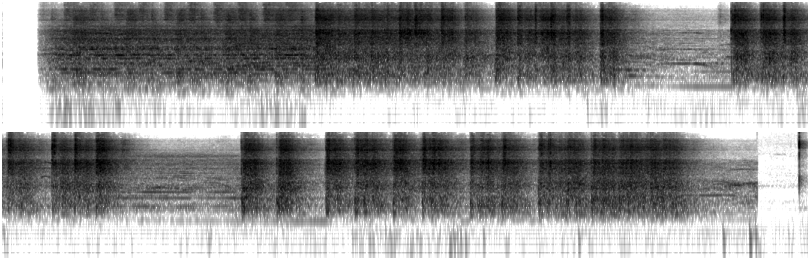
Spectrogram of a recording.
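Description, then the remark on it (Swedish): Long rapid volleys of sharp cracking gunshots fired at a concert at the end of a song, dense and continuous like firecrackers or fireworks, broken by brief pauses before bursting again, loud throughout. “Och i slutet på låten hörs något som man tror är fyrverkerier och jag tänkte att jag skulle spela upp det.”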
